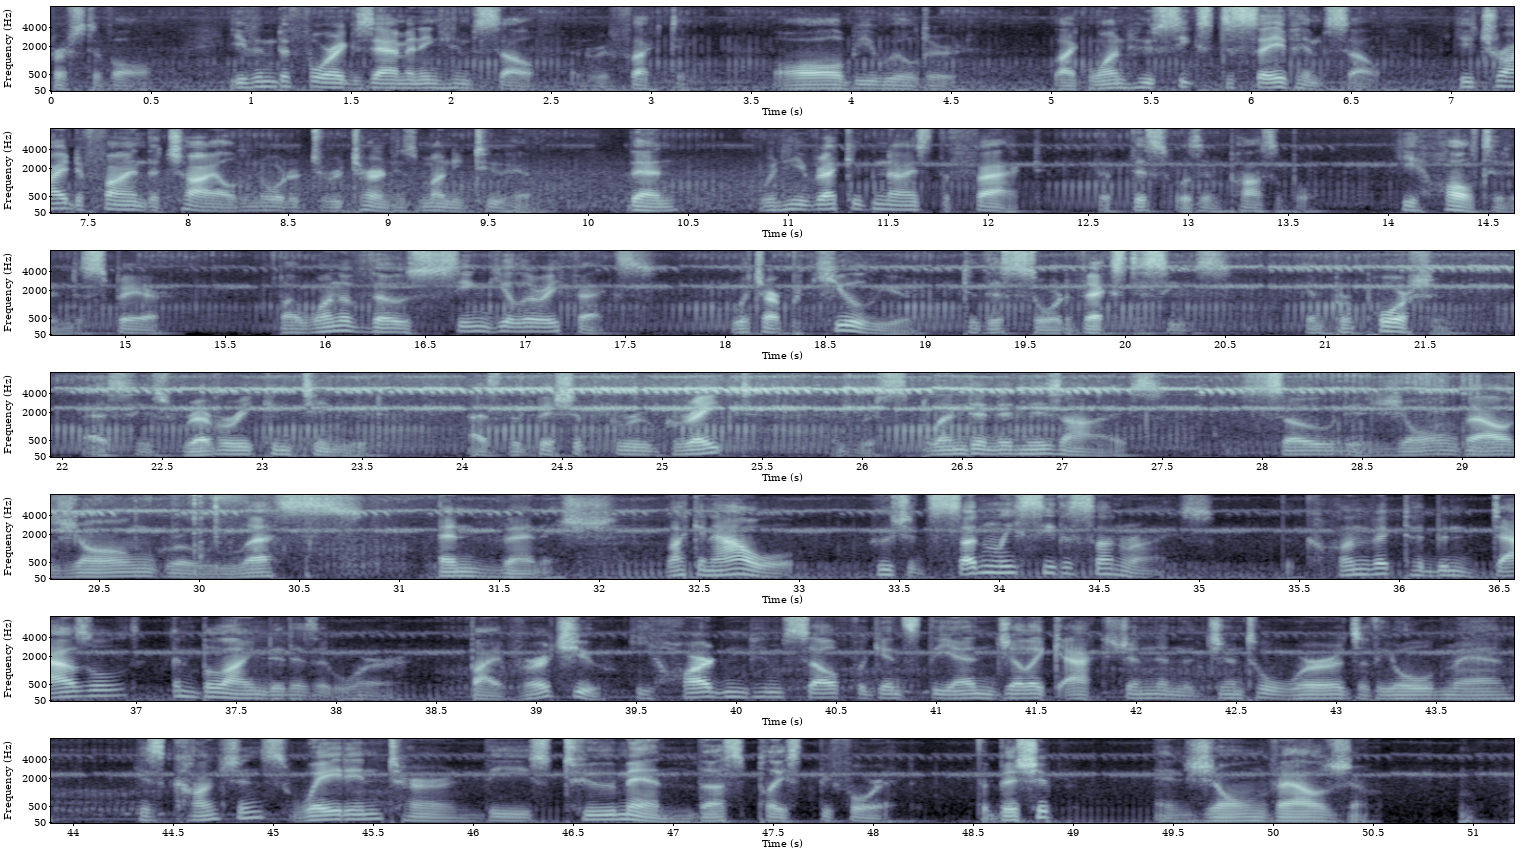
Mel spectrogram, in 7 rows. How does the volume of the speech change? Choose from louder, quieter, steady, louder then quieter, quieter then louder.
steady.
